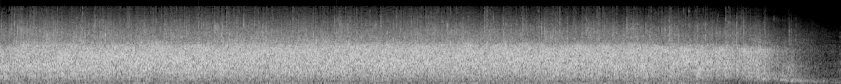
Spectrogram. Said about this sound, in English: So, I know you guys have already tapped in once, but can we have another round of applause for me?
